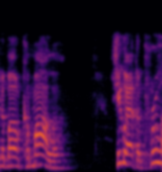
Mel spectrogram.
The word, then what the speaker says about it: Kamala: first of all uh again it's kamala her damn name is kamala okay can we pronounce the black woman's name right her name is kamala it's not kamala it's kamala so can we go ahead and get it right her damn name is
